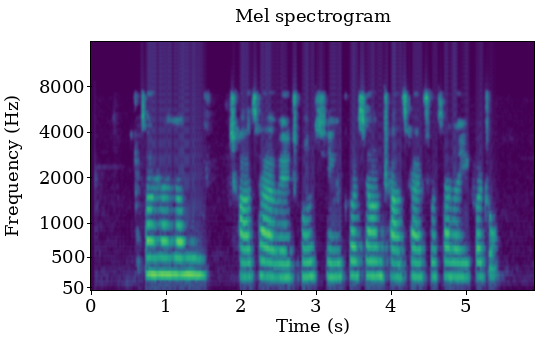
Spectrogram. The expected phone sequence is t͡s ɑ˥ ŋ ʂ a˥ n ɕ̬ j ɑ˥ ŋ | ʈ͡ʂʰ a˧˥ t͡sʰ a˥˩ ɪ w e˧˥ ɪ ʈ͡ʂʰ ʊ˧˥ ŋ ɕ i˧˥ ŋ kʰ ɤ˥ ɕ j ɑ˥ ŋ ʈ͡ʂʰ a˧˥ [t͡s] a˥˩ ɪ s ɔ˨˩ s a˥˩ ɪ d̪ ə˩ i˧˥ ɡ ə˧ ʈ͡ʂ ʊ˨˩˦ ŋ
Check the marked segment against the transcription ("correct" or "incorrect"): incorrect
